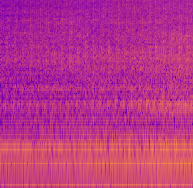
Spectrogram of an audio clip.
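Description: A Toyota motorhome engine idles with a steady, deep exhaust rumble from a cracked or missing donut gasket where the exhaust manifold joins the downpipe, heard up close and continuous with no talk.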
